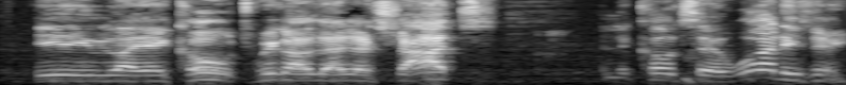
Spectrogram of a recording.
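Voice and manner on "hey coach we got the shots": slow, unhurried, drawn-out voice. Retelling what a man said to the coach after practice, imitating Art's deep voice. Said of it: "he had a deep voice like".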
